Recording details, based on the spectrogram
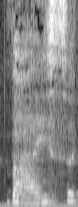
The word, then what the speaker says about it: Vice: infatti il titolo è Vice, che noi pronunciamo chiaramente all'inglese, però sai, vice, quindi si capisce insomma di che cosa parla.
